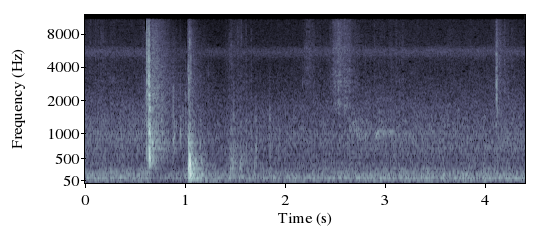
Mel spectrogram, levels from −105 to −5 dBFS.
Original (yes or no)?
yes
